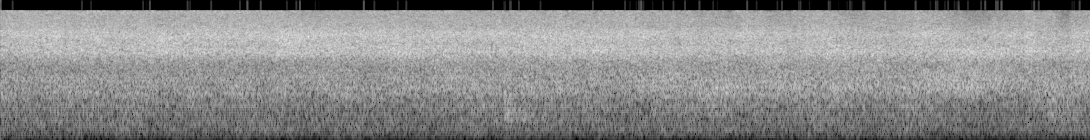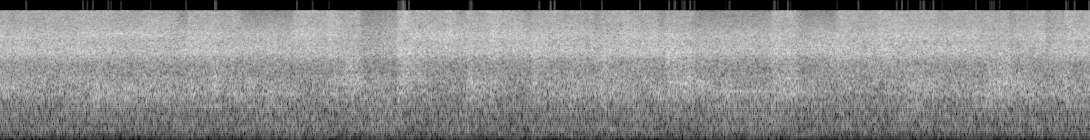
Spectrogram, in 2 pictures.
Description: High pitched shrill white noise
